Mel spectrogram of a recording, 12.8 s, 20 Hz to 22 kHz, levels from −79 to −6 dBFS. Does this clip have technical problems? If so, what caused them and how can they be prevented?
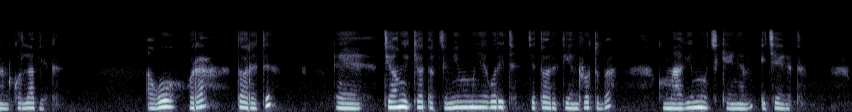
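Yes. In four pauses, at 1.13–2.19 s, 4.37–4.53 s, 4.59–5.01 s and 12.29–12.47 s, the real background gives way to a smooth, even hiss that switches in and out. This is AMR comfort noise: the handset judged these gaps silent and stopped sending speech frames, so the receiver synthesised noise from a rough level-and-spectrum description. The wideband speech around these gaps sounds clean, which points to a high AMR-WB rate. Disabling discontinuous transmission, or making voice-activity detection less aggressive, would prevent it.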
